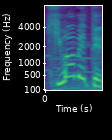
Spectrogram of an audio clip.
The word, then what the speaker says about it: 極めて: ことを行くぞ極めてって読むんだね米あのうずっと決め手だと思ってたこれ極めてかああ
